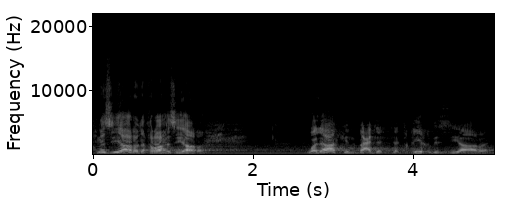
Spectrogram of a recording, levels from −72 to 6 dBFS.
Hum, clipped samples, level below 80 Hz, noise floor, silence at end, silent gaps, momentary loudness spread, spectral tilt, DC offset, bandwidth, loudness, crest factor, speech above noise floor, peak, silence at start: none; under 0.1%; -74 dBFS; -58 dBFS; 0 s; none; 17 LU; -3 dB/octave; under 0.1%; 15.5 kHz; -36 LUFS; 24 dB; 21 dB; -14 dBFS; 0 s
